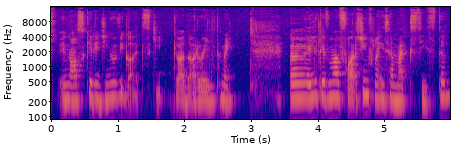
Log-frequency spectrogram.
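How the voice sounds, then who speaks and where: The speaker has an unremarkable speaking voice and fairly even intonation. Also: woman. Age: 20s. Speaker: psychology student. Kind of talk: recorded class assignment podcast. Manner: casual, chatty.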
